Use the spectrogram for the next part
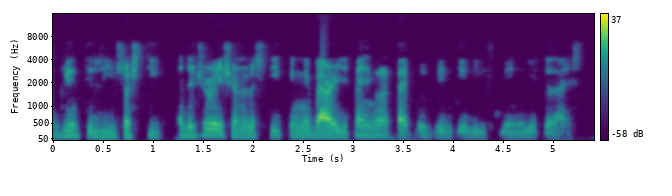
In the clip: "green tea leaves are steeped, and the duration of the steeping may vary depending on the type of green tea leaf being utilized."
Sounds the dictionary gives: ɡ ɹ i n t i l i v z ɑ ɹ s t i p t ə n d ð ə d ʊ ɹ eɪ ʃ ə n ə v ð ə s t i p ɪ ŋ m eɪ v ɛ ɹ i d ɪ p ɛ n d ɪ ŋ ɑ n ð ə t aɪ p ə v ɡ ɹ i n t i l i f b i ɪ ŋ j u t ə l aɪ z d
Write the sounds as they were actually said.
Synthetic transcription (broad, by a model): ɡ ɹ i n t i l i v s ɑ ɹ s t i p ə n d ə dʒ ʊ ɹ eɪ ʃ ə n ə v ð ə s t i p ɪ ŋ m eɪ b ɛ ɹ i d ɪ p ɛ n d ɪ ŋ ɑ n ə t aɪ p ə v ɡ ɹ i n t i l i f b i ɪ ŋ j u t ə l aɪ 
